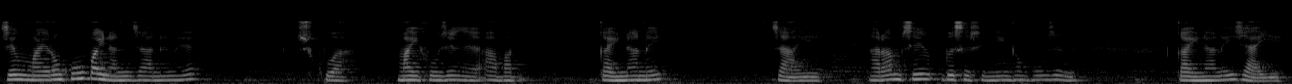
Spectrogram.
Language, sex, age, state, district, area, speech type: Bodo, female, 45-60, Assam, Kokrajhar, rural, spontaneous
